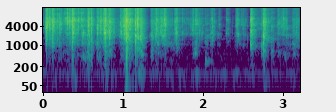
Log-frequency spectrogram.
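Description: Gold foil paper being handled during a craft haul, giving a steady run of bright crinkling and crackling rustles with short tearing-like bursts, close and fairly quiet, with no one talking.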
